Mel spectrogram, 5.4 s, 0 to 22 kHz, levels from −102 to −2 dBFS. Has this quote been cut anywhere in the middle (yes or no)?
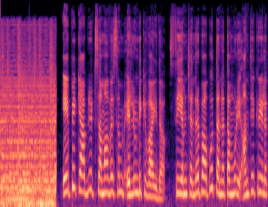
yes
